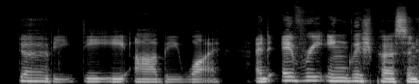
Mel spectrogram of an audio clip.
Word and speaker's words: Derby: or a name, because the name is pronounced the same way, even if it's spelt with an E. But here in Australia, we were just like, "Oh, look, D-E-R-B-Y, Derby."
